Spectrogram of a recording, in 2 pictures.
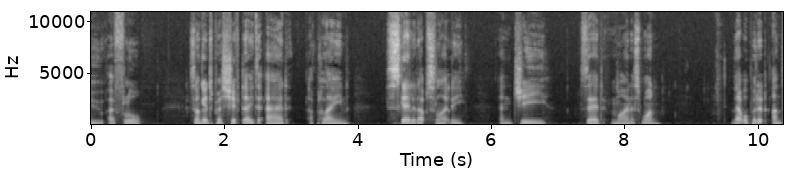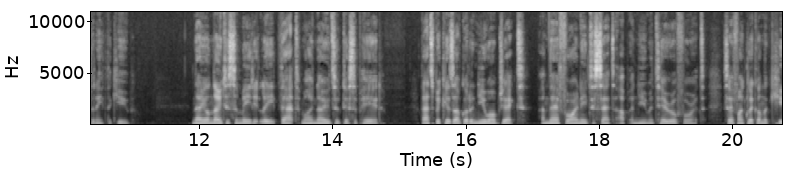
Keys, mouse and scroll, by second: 3.1 shift+a, 4.4 s, 6.3 g, 20.6 click.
